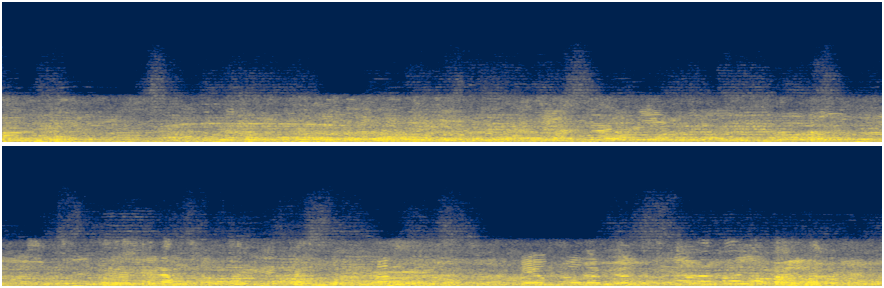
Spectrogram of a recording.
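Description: A large crowd of men and women chant and shout loudly outdoors.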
